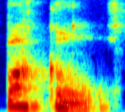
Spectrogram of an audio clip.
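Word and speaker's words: buccal: term for your cheek this is pronounced funny this is your buckle buckle region your cheek is your buckle region the term for your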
